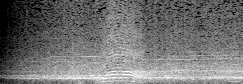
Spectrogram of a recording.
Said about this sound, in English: Arkansas Republican Senator Tom Cotton was shouted down by an angry crowd in Springdale when he was asked about gun laws and a vote last week by Senate Republicans that would expand gun access for the mentally ill.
